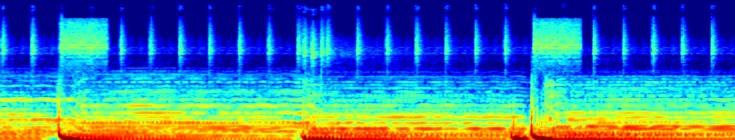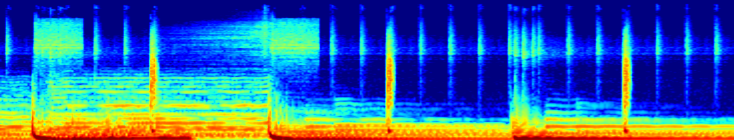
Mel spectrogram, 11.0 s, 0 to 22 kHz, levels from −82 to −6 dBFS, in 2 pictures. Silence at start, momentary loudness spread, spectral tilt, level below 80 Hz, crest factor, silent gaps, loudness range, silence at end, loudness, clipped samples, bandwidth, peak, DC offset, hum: 0 s; 10 LU; -6.5 dB/octave; -14 dBFS; 12 dB; none; 3 LU; 0 s; -15 LUFS; under 0.1%; 12.5 kHz; 0 dBFS; under 0.1%; none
